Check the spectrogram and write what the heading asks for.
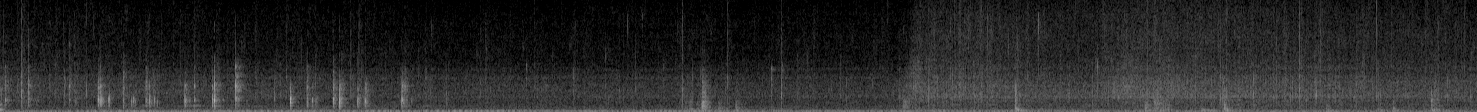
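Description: Chopped onion and crushed garlic frying in olive oil in a nonstick frying pan. A wooden spoon taps and scrapes in quick clicks for the first few seconds, and the sizzle grows stronger about nine seconds in.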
